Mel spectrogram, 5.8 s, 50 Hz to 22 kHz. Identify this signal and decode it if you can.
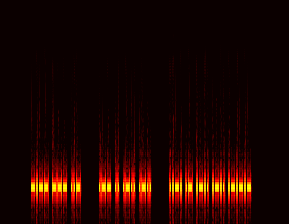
Morse code, heard as a keyed tone, about 44 wpm, 700 Hz. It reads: YOU WILL FALL.
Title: 2x Word-Spacing - Sentences from Top 500 Words - 45wpm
